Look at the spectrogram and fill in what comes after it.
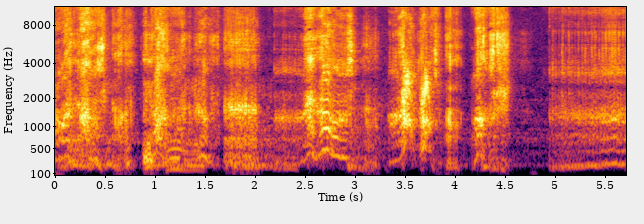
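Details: Gizmo, a 5-year-old Chihuahua/Yorkie mix, growls and barks in dense, rough bursts while wrestling 2-year-old Yorkie Tigger for a squeaky toy he badly wants, recorded February 10, 2011; a short pause near one second.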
